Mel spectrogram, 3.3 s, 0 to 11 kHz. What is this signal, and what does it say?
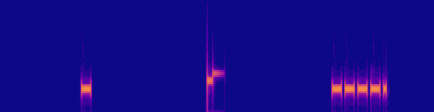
Morse code, heard as a keyed tone, about 48 wpm, 700 Hz. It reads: T 9
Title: Single Letter-Number Alt 50wpm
